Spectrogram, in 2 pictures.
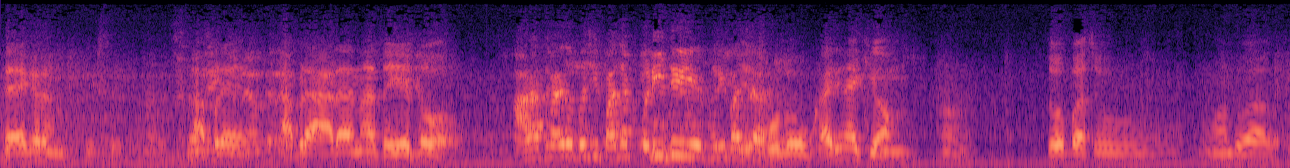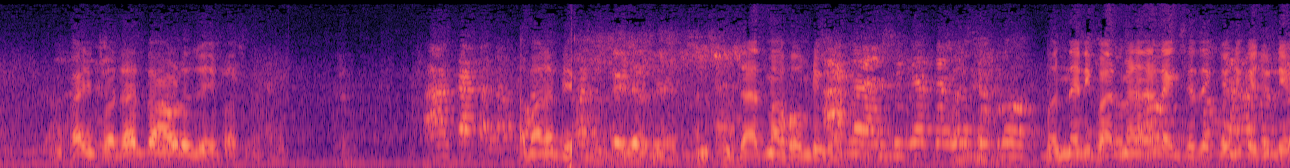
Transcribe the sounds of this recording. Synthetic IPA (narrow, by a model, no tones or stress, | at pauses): t̪ʰəjakəɾən | apɽ̃eapɽ̃eaɽanat̪ʰəijet̪o | aɽat̪ʰəʋajet̪opət͡ʃʰipat͡ʃʰapəɽid͡ʒəiefʰəɾipat͡ʃʰaoloukʰaɾinakʰjoəm | t̪opasʰu | ʋãd̪oaʋukʰaɾit͡ʃɔʈaɾt̪õaʋɽod͡ʒojepasṵ | əmaneb̪i | ənesʊd̪ɾat̪mãɦomɖipaɾat̪okobənːeɖipaɾʈmẽɳaleɡ̚t͡ʃʰet̪ekojnekət͡ʃʰũle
